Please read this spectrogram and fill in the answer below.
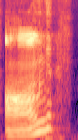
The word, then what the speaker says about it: Aang: For example, Aang in this is pronounced Ong.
